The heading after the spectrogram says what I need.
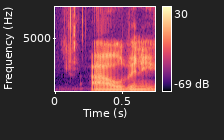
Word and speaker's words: Albany: Because there's not as much as people say oh, Albany's trash.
